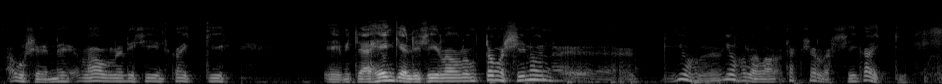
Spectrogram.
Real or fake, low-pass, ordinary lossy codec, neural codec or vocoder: real; none; none; none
